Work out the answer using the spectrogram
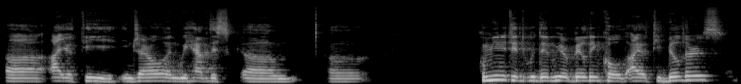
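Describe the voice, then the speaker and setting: Male engineer guest, lightly raised pitch, halting and casual. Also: steady tone, darkish tone. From Serbia. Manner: halting, many fillers, laughs easily. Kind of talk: casual tech interview.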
